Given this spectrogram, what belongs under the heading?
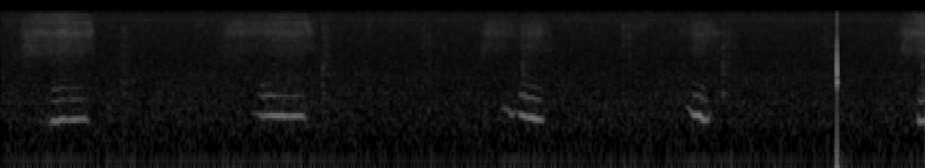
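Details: Faint, short whistling snores about every two seconds over room hiss, with one sharp click: snoring from a sleeping cat.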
